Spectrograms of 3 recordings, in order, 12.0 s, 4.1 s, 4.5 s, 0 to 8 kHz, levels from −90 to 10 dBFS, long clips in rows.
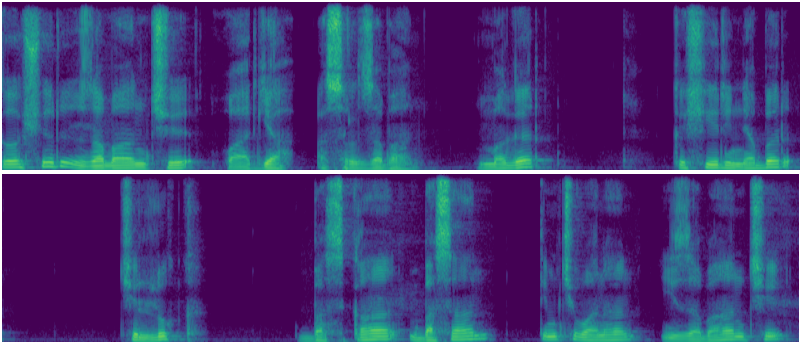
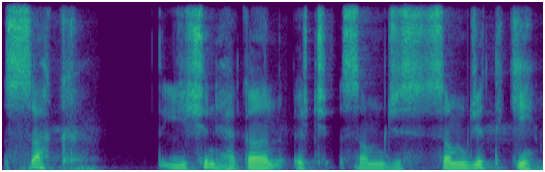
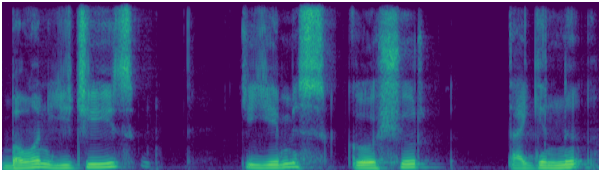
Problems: none marked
